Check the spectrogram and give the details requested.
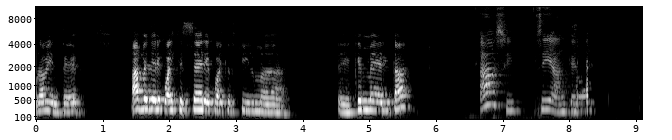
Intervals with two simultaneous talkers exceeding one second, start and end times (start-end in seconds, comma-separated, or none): none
